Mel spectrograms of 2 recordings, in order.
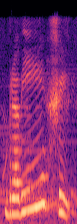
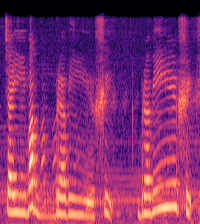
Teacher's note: ಚೈವ ನಲ್ಲಿನ ವ ಮೇಲೆ ಆಘಾತ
